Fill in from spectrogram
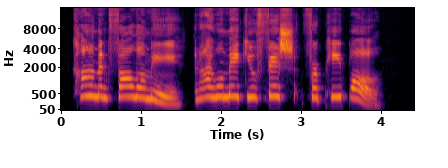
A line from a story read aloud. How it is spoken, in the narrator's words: Jesus called out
